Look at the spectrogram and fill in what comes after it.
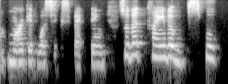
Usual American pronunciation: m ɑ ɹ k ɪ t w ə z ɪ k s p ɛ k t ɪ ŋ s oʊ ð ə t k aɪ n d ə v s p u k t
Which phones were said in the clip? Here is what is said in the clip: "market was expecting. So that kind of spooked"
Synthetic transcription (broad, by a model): m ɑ ɹ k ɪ t w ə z ɪ k s p ɛ k t ɪ ŋ s oʊ ð ə t k aɪ n d ə v s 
